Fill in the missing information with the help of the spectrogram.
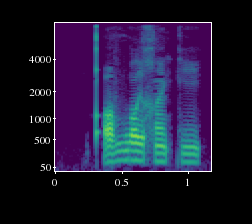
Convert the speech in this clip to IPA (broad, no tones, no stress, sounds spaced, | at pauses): qʼ ɔ v w ɔ i̯ χ ɛ̃ k i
